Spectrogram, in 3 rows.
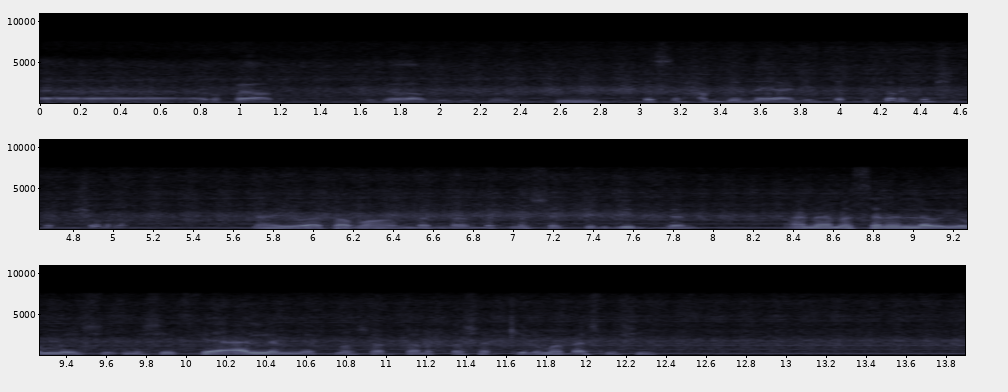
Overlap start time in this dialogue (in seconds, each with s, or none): none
